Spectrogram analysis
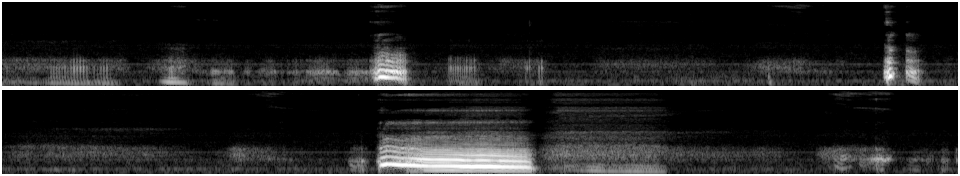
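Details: Adult man (husband) snoring during sleep, recording tagged with possible sleep apnea: irregular snorts and rough breathing, then a loud, long, groaning snore wavering in pitch.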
